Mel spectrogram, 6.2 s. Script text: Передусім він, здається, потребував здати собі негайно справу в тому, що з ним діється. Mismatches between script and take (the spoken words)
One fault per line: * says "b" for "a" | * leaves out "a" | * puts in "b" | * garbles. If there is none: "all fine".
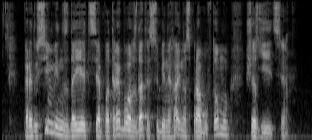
* leaves out "ним"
